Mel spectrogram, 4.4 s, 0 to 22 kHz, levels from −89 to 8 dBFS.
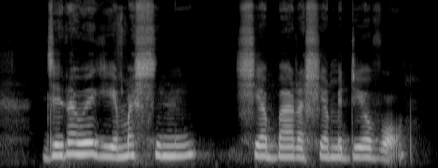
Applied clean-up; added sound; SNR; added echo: neural mask model Resemble Enhance denoiser.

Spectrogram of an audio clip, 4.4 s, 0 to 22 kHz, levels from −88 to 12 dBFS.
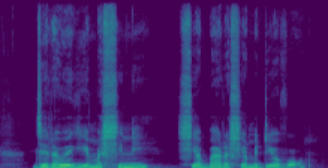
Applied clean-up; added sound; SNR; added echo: none; none; none; none.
